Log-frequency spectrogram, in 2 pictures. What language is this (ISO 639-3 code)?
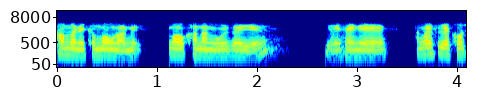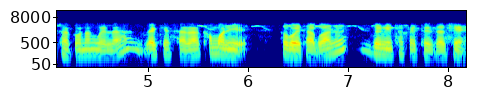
brx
